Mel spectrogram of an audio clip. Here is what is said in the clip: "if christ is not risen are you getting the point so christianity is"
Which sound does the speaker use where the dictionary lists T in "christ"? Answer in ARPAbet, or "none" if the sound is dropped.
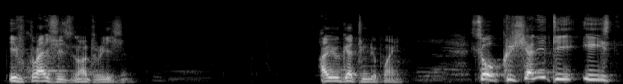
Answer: none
